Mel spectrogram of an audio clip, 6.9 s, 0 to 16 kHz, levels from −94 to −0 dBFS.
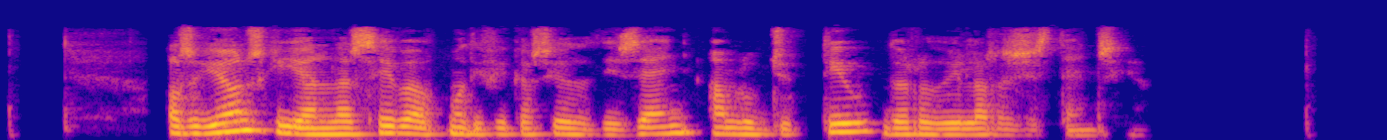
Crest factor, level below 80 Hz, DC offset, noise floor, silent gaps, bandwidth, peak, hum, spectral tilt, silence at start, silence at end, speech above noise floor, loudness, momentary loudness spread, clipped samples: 16 dB; -58 dBFS; under 0.1%; under -90 dBFS; 4.05-4.11 s; 8 kHz; -2 dBFS; none; -5.5 dB/octave; 0.85 s; 1.35 s; over 73 dB; -18 LUFS; 11 LU; under 0.1%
